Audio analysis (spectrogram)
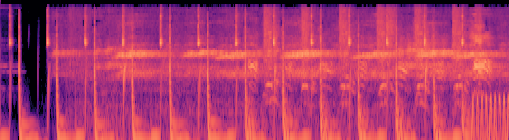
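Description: A frog croaks in a steady, rapid series of loud pulses, with a constant chorus of chirping frogs or insects behind it.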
